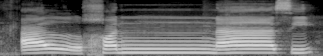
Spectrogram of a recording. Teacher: huruf nun yang bertasydid ya. Itu wajib gunnah. Jadi dia wajib gunnah atau wajib didengung ya. Didengung, kemudian tempo dengung atau gunnahnya itu 2 harokat ya.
